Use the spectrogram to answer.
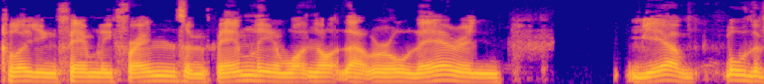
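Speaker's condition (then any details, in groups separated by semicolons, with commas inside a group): Cleft palate; congenital, upper lip joined to nose at birth, required a lot of care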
